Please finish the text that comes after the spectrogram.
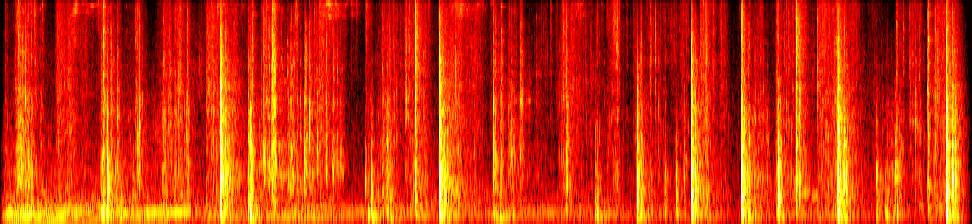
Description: Contar el dinero de una caja registradora
caja registradora
Sonidos: Acciones humanas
